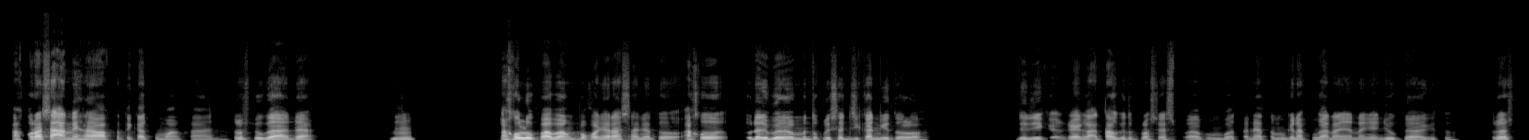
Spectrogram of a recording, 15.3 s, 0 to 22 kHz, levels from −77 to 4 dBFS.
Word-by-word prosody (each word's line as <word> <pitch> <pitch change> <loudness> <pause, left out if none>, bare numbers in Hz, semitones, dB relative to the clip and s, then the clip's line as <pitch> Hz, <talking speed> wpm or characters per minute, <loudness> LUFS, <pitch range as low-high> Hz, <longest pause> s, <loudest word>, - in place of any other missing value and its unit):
aku 125 +4 -4
rasa 150 -1 +9
aneh 150 +2 0
lah 140 -6 +5
ketika 120 -2 -4
aku 110 +1 -17
makan. 100 0 -10
Terus 155 +4 -4
juga 145 -2 +4
ada 135 +5 0 0.9
mhm. 150 +8 -4 0.9
Aku 205 - +5
lupa 185 -4 +8
Bang, 130 -3 +4
pokoknya 140 +5 -1
rasanya 160 -5 -2
tuh 190 -1 -5
aku 200 +2 0 0.2
udah 140 - +3
di - - +5
dalam 140 -1 +4
bentuk 140 +1 -9
disajikan 135 -2 -3
gitu 135 +1 -4
loh. 115 -2 -5 0.9
Jadi 125 +5 -3
ka - - -10
kayak 115 -1 0
enggak 115 - -2
tahu 115 - +3
gitu 120 -1 -8
proses, 115 -1 -7
e 105 - -8
pembuatannya 105 +1 -10
atau 115 -1 -13
mungkin 125 +2 -6
aku 125 +1 -12
enggak 120 -6 -3
nanya-nanya 95 0 -6
juga 115 -4 -6
gitu. 95 -1 -16 0.3
Terus - - -2
130 Hz, 165 wpm, -24 LUFS, 110-145 Hz, 0.9 s, rasa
